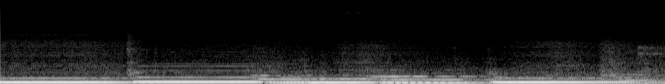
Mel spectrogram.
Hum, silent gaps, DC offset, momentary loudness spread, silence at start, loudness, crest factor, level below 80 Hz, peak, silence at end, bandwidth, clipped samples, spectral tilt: none; none; under 0.1%; 8 LU; 0 s; -14 LUFS; 6 dB; -26 dBFS; -6 dBFS; 0 s; 1.7 kHz; under 0.1%; -12 dB/octave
